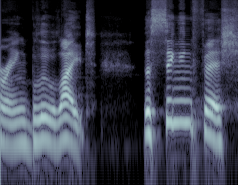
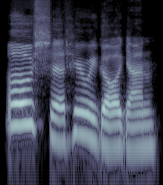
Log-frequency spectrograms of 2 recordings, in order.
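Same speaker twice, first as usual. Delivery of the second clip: plain reading voice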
